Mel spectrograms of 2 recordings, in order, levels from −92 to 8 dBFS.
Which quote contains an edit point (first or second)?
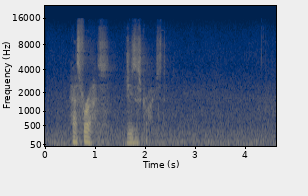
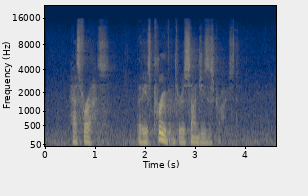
first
